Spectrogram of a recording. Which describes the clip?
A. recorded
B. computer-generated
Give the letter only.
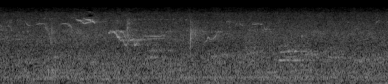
A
